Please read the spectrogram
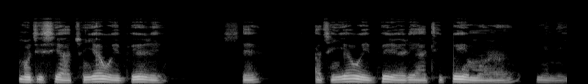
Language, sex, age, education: Yoruba, male, 15-29, tertiary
